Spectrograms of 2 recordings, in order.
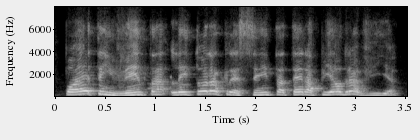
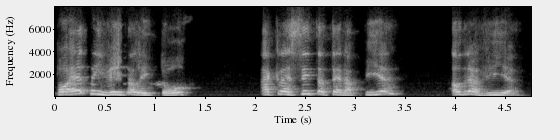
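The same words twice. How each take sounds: First: Pauses fall after inventa and after acrescenta. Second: Pauses fall after leitor and after terapia. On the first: "aqui está escrito assim" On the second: "Mas você pode ler assim"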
